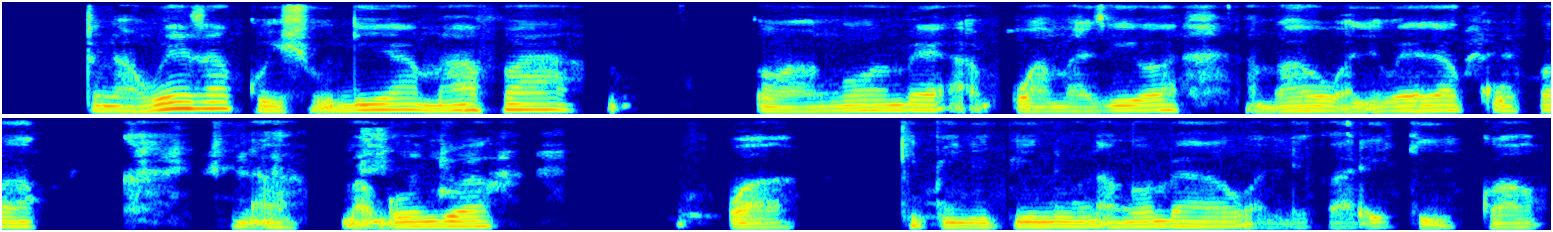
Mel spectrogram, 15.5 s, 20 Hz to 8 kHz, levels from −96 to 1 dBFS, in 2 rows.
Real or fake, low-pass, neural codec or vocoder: fake; 7.2 kHz; codec, 16 kHz in and 24 kHz out, 2.2 kbps, FireRedTTS-2 codec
